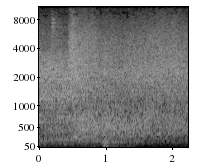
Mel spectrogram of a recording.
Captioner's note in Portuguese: som de água espirrando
